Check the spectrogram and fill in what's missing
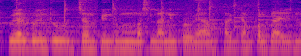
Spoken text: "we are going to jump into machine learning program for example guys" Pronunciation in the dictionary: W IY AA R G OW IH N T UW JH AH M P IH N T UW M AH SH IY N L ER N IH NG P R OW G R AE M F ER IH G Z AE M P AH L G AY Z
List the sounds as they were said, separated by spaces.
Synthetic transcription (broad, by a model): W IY AA R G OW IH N T UW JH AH M P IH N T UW M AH S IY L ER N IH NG P R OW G R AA M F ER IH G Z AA M P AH L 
